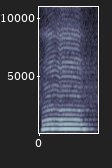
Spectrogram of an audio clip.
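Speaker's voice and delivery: very high hoot; owl hoot. Shown as a demonstration. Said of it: "And then owls go".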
